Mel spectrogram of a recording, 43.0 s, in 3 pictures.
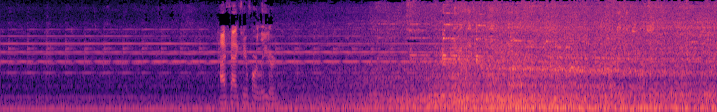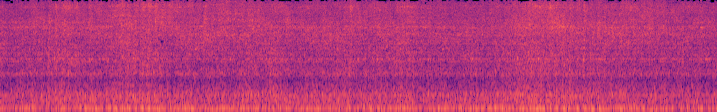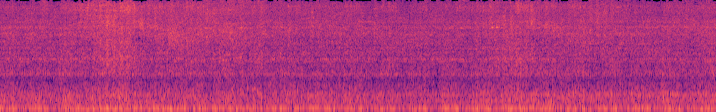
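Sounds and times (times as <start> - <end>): diesel locomotive passing: 0.0 - 43.0
freight cars rumbling past: 7.2 - 27.1.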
